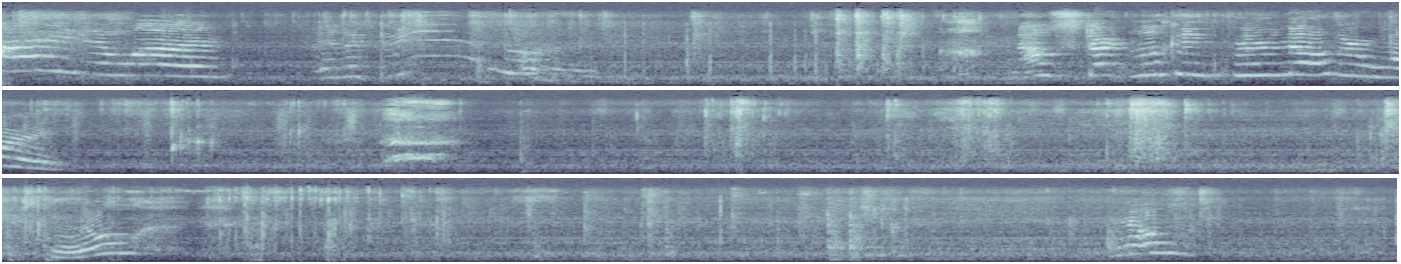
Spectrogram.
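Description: A young girl squeals and talks excitedly close by.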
